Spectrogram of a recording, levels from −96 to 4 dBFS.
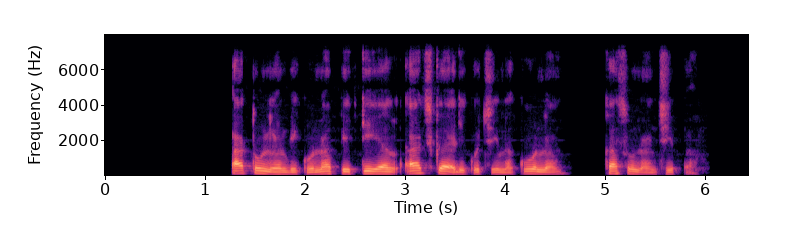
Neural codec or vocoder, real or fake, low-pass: codec, 16 kHz, 8 kbps, FunCodec, trained on LibriTTS, 25 frames a second; fake; 7.2 kHz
